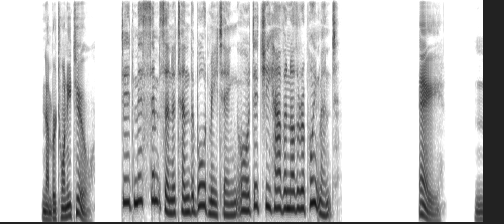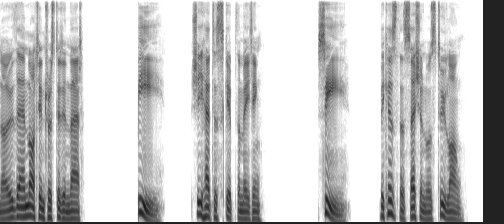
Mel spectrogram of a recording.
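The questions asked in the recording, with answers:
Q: Did Miss Simpson attend the board meeting, or did she have another appointment?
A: B: She had to skip the meeting.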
